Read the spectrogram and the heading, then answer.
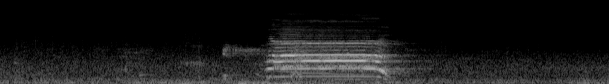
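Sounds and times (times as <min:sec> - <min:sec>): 
ambience: 0:01.2 - 0:04.9.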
